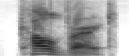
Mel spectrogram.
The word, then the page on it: culvert: American English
